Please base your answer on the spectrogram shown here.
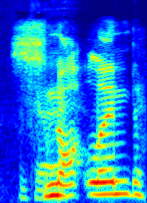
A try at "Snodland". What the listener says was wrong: Snodland. It has a D. Snodland.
